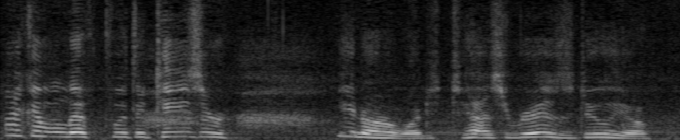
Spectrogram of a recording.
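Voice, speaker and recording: Woman doing a breezy space hitchhiker who knows it all, matter of fact, highish voice, bit of noise, radio play. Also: lively intonation, fast. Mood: breezy, explaining. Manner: matter-of-fact, casually explanatory. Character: breezy, knowing galactic hitchhiker and travel-guide researcher. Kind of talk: amateur radio play acting.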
